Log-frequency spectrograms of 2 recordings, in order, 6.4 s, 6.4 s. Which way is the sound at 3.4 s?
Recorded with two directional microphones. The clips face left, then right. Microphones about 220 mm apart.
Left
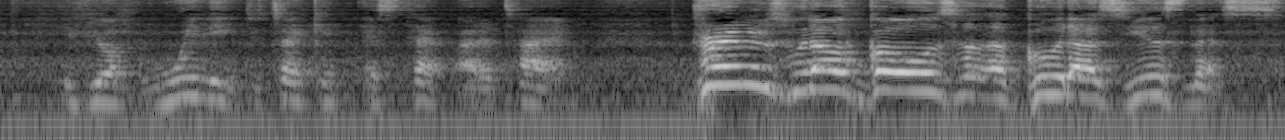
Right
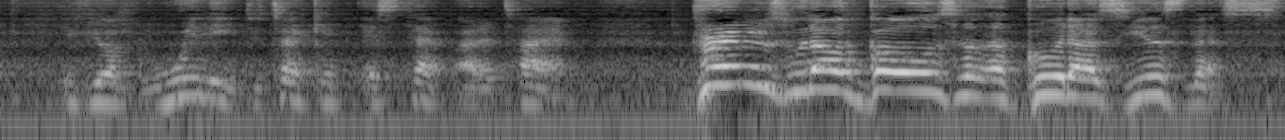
25° right (ahead or behind).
